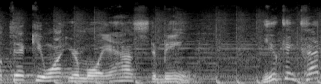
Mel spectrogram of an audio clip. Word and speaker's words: mollejas: bread is of course moas and the Double L is pronounced like the letter Y and the J is pronounced like the letter H although organ meats are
